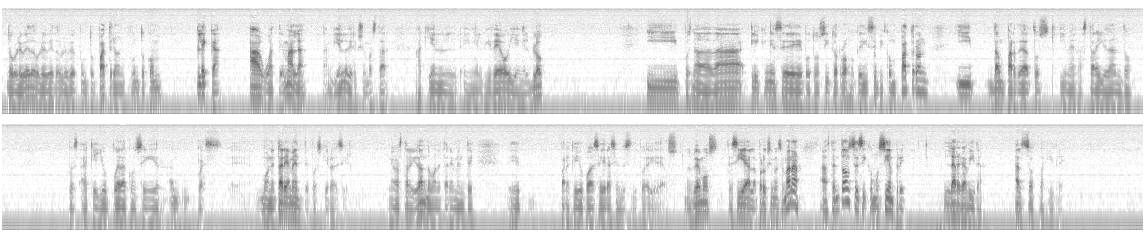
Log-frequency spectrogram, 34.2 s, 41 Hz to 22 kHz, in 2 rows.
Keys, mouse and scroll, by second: 33.4 click.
